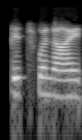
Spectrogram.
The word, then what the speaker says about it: bytownite: Little piece of that's bitonite, which is a wonderful stone. But bitonite is how I call it. It's spelled BYTOWNITE.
